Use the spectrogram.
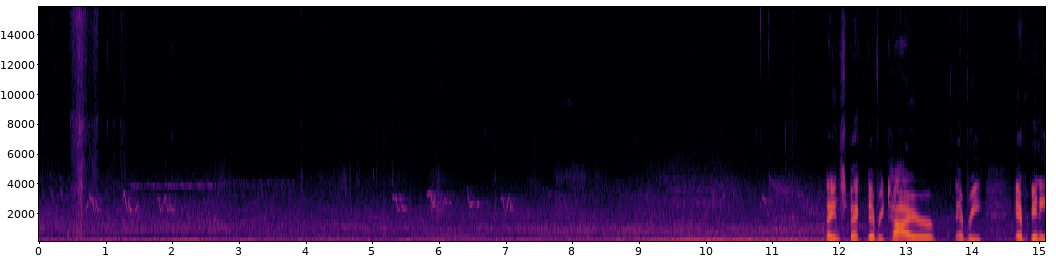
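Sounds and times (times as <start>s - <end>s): bird chirps: 0.0s - 2.9s
footsteps crunching dry leaves: 0.0s - 8.2s.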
